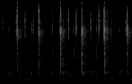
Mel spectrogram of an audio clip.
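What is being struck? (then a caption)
Acrylic paint marker with mixing ball. A TOOLI-Art acrylic paint marker that is still pretty full is shaken to mix the paint, and its mixing ball rattles inside in a quick series of about ten sharp, bright clicks. The rattle is loud, much louder than a Molotow marker's.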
